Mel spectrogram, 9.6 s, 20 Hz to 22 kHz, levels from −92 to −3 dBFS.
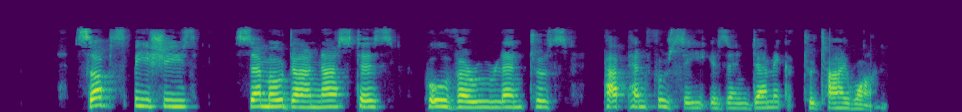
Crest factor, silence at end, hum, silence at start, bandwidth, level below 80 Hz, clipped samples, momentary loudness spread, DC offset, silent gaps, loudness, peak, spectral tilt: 18 dB; 0.75 s; none; 0.8 s; 8 kHz; -62 dBFS; under 0.1%; 12 LU; under 0.1%; 2.04-2.36 s, 4.13-4.25 s, 5.86-6.04 s, 7.96-8.04 s; -18 LUFS; 0 dBFS; -4.5 dB/octave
